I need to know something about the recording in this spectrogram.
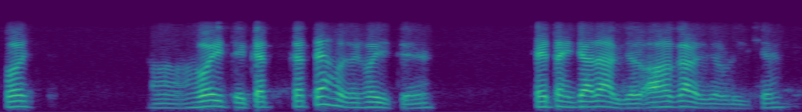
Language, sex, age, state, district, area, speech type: Maithili, male, 18-30, Bihar, Begusarai, rural, conversation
